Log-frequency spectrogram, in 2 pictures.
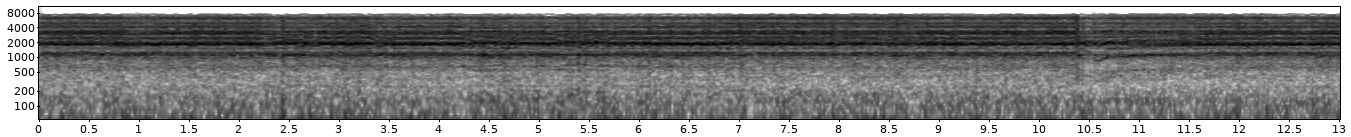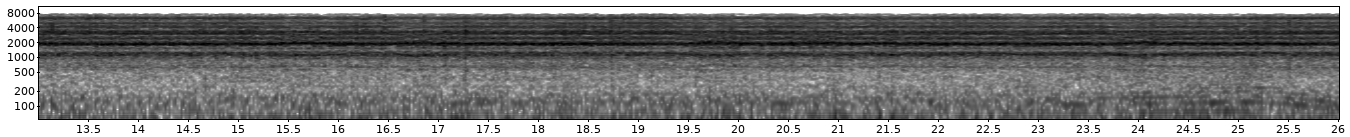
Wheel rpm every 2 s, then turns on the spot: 160, 160, 160, 160, 160, 150, 160, 160, 160, 160, 160, 160, 160.
none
